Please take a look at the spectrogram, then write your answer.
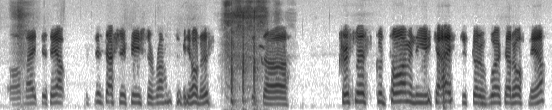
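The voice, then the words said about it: Out of breath after running. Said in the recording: “a bit out of breath.”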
